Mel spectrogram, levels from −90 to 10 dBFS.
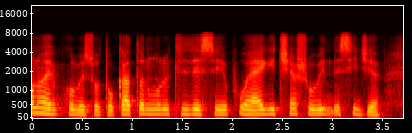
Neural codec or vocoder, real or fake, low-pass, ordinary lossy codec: codec, 16 kHz, 0.3 kbps, FocalCodec; fake; none; none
